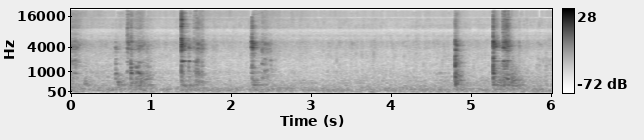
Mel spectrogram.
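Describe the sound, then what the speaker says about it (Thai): Chicken giblets with holy basil stir-fry in a pan over high heat, a soft steady sizzle broken by five or six sharp scrapes and clanks of the spatula, close up with no talking. "ผัดต่อไปครับ ไฟแรง สุก หรือยังเอา ให้สุก นะครับ"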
